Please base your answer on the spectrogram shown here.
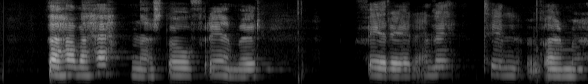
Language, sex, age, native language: Icelandic, female, 12, Icelandic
